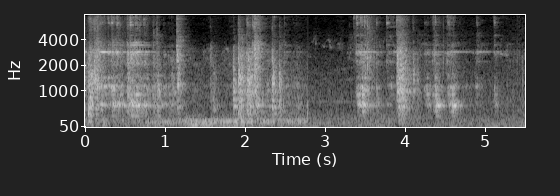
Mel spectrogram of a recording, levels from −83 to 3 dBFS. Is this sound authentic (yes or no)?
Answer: yes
